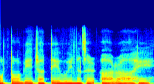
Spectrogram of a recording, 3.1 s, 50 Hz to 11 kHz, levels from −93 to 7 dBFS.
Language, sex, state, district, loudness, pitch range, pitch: Hindi, female, Arunachal Pradesh, Lower Dibang Valley, -13 LUFS, 190-200 Hz, 195 Hz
